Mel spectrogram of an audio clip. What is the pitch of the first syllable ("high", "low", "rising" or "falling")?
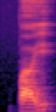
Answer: rising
